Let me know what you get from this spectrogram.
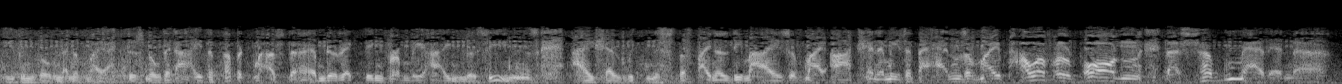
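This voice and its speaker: An actor playing a scheming puppet-master supervillain in a radio drama, theatrical, menacing and grandiose. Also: male voice, low-pitched, expressive, normal speed. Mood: gloating, triumphant. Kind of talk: 1970s radio drama acting. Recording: muffled, very noisy old radio recording.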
